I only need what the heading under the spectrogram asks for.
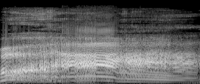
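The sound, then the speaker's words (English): A man's voice imitates the loud, sustained roar of a Goliath, a deep, harmonic bellow that holds steady for about two seconds before tapering off slightly at the end. “roar, this loud Goliath roar.”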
